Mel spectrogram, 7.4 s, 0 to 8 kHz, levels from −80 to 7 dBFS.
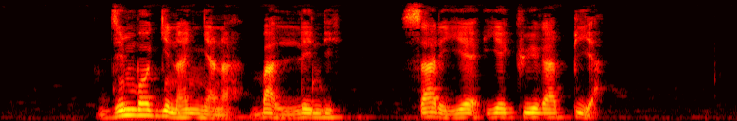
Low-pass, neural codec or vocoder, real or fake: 7.2 kHz; none; real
